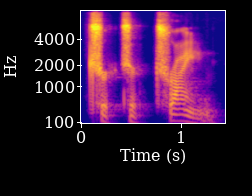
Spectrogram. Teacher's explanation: pronounced with a CH sound like chicken plus the r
